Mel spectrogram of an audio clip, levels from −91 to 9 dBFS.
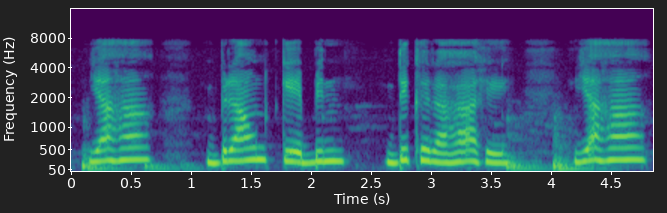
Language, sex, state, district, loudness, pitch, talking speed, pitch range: Hindi, female, Madhya Pradesh, Bhopal, -13 LUFS, 240 Hz, 85 wpm, 225-260 Hz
